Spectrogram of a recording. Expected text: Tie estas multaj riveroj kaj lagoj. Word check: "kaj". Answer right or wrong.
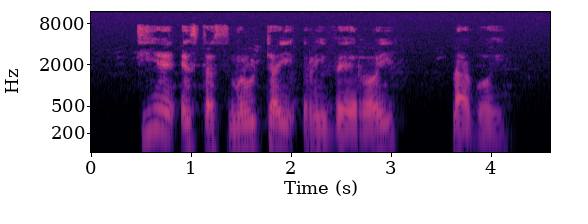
wrong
